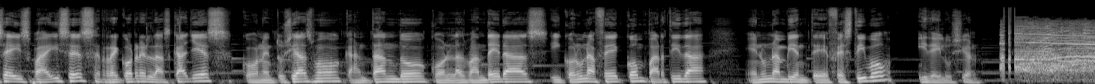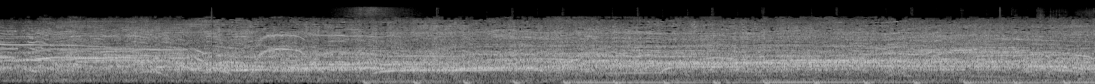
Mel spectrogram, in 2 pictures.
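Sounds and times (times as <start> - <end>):
speech: 0.0 - 9.9
huge crowd of young pilgrims cheering and applauding: 10.0 - 21.8
whoops and high shouts from young crowd: 10.0 - 21.8.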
